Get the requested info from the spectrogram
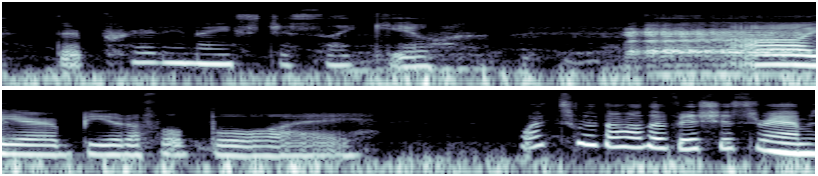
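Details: Flock of sheep on a farm giving several wavering bleats, some drawn out and some short. A person's voice mixes in among the calls at indoor pen level.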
